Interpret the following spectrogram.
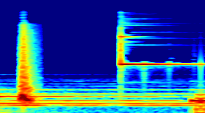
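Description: Video-editing sound effects over held background-music chords: a quick rising swish, then a single bright ding just over a second in that rings on past the end.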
